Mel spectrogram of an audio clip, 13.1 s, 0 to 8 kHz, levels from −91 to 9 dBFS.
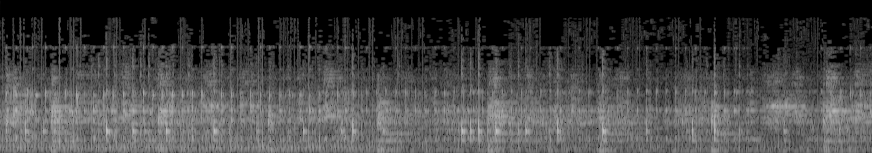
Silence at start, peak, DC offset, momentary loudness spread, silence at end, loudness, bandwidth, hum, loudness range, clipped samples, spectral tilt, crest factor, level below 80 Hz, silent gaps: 0 s; -6 dBFS; under 0.1%; 10 LU; 0 s; -29 LUFS; 5.8 kHz; none; 4 LU; under 0.1%; -10.5 dB/octave; 24 dB; -46 dBFS; none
